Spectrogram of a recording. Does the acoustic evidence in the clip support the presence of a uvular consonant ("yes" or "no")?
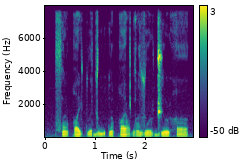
yes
